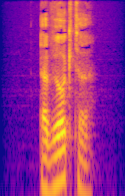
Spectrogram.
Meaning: inflection of erwürgen: 1. first/third-person singular preterite 2. first/third-person singular subjunctive II
- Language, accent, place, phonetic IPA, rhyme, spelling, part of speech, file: German, Germany, Berlin, [ɛɐ̯ˈvʏʁktə], -ʏʁktə, erwürgte, adjective / verb, De-erwürgte.ogg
